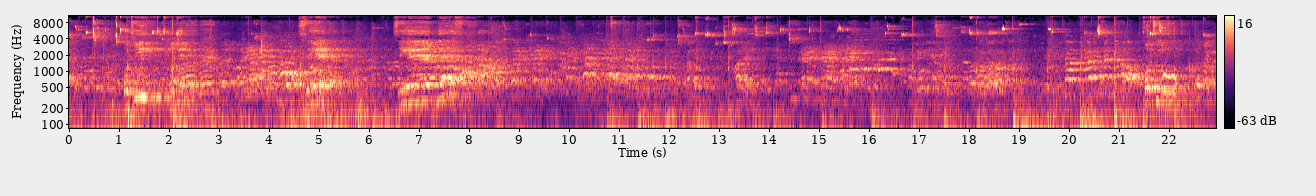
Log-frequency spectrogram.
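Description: Basketball shoes squeak on a hardwood floor in a large echoing gym.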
